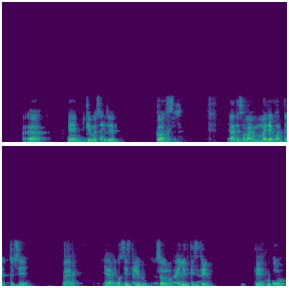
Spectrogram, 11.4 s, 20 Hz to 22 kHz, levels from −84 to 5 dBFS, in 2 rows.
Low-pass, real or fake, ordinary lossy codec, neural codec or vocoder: 7.2 kHz; fake; none; autoencoder, 48 kHz, 128 numbers a frame, DAC-VAE, trained on Japanese speech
